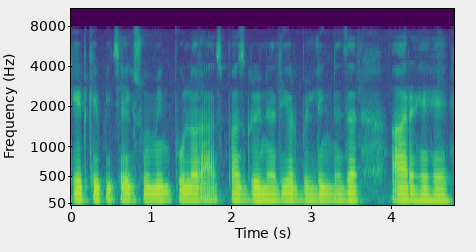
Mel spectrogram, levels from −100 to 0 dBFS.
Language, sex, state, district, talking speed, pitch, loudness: Hindi, male, Assam, Kamrup Metropolitan, 185 wpm, 105 Hz, -15 LUFS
